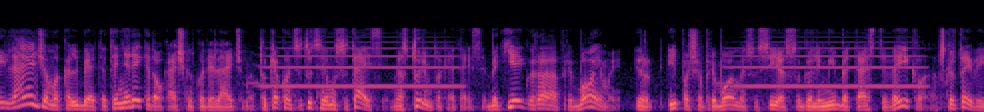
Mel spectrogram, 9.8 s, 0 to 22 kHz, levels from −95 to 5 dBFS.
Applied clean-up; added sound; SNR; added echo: none; Trumpet; 14 dB; none.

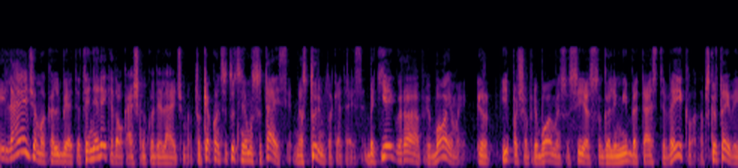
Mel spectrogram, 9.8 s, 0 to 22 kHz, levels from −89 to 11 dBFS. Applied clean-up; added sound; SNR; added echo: none; none; none; none.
